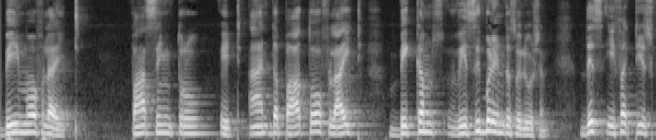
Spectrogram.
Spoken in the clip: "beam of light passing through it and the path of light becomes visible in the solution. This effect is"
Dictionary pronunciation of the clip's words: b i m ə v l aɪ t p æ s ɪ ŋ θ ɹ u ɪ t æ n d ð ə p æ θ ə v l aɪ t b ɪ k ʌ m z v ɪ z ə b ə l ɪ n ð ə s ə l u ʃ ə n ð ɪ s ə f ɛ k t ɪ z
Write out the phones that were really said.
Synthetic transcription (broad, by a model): b i m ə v l aɪ t p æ s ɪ ŋ t ɹ u ɪ t æ n d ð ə p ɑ t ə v l aɪ t b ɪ k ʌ m s v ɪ s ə b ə l ɪ n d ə s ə l u ʃ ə n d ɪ s ə f ɛ k t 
